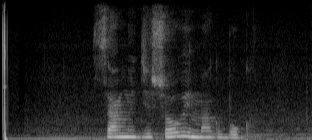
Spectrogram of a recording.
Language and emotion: Russian, neutral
